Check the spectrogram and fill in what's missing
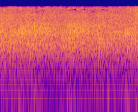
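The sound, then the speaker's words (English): A crowd claps steadily, the dense patter of many hands blending into a continuous, loud wash of applause with no pauses over the short stretch. “Please stand to your feet. Those who are clapping, may the Lord help you to get it.”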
